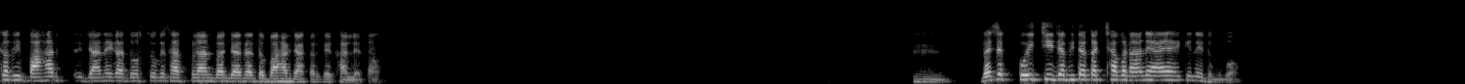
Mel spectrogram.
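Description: No technical faults are audible in this speech, which carries only the light coloration expected from the AMR wideband (HD Voice) codec.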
